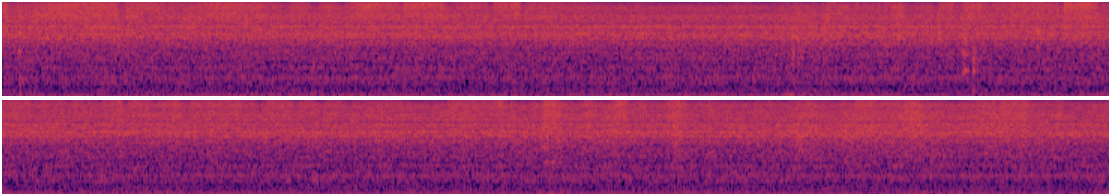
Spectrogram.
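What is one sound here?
A cloth softly rubs over a smooth wooden surface.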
